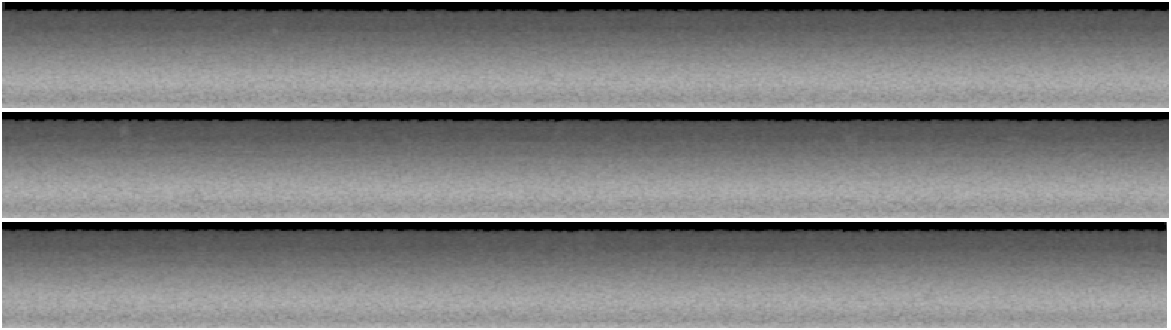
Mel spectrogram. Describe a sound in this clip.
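A jet airliner's engines drone steadily in the cockpit.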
